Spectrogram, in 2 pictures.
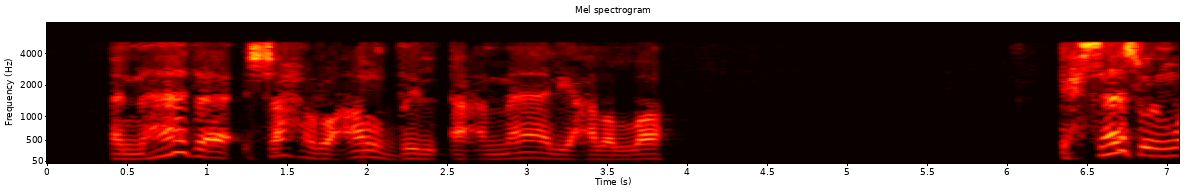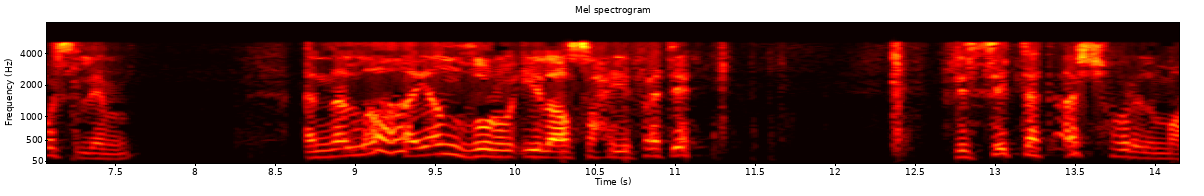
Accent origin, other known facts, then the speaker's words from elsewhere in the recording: Egypt; accent: Egyptian; ودائما عندنا في لهجتنا المصرية معروف أن كلمة مولد أن يختلط الحابل بالنابل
